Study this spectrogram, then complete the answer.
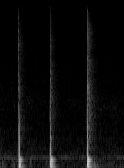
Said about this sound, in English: I don't know if it's going to pick up my slow clap, but there it was. I mean, I heard it, so maybe we'll see.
